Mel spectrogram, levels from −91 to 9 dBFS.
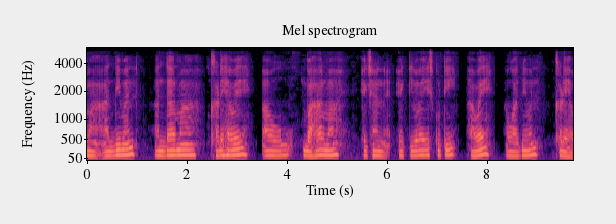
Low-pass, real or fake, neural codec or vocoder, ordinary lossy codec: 5.4 kHz; real; none; none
